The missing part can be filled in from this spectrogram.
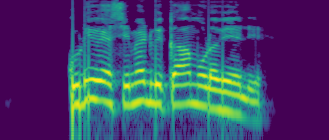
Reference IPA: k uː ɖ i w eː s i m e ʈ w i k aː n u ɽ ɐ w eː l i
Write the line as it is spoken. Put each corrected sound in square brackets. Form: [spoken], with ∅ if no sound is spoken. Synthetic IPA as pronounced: k [u] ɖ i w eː s i m e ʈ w i k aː [m] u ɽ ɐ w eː l i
